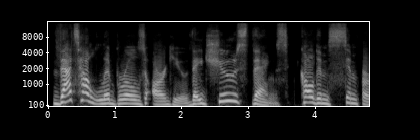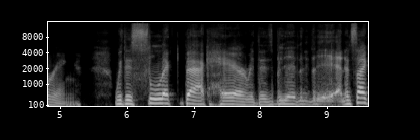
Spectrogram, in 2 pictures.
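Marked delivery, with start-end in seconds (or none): none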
